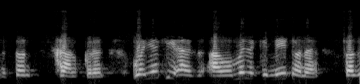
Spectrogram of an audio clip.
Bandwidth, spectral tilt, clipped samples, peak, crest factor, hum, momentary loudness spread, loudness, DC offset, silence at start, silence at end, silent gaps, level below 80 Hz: 14 kHz; -0.5 dB/octave; under 0.1%; -4 dBFS; 20 dB; none; 7 LU; -22 LUFS; under 0.1%; 0 s; 0 s; none; -78 dBFS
